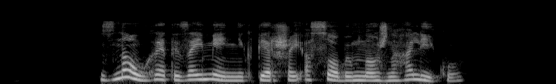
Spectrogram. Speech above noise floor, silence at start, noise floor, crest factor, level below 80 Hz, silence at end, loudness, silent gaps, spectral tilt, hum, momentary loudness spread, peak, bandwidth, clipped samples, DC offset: 62 dB; 1 s; -85 dBFS; 18 dB; -66 dBFS; 0.95 s; -24 LUFS; none; -5.5 dB/octave; none; 10 LU; -8 dBFS; 8 kHz; under 0.1%; under 0.1%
